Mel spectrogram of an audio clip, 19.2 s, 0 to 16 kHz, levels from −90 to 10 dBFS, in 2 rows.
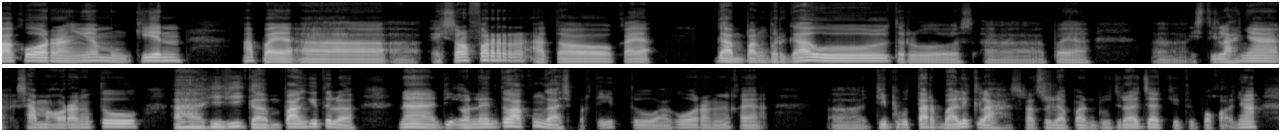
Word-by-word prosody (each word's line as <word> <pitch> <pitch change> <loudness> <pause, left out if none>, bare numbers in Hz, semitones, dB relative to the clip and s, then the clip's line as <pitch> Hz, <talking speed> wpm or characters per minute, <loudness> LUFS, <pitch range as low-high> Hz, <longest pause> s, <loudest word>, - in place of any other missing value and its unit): aku 140 +2 +4
orangnya 135 +2 +2
mungkin, 150 +3 0 0.5
apa 155 -4 +1
ya? 115 - +4
Eee, 105 -1 +1 0.3
e 115 - -13
extrovert 160 +4 +2
atau 115 0 0
kayak, 110 0 -1 0.4
gampang 125 -1 +2
bergaul 140 +2 +3
terus, 100 -2 -6
eee, 90 0 -13
apa 95 - -10
ya, 95 -1 -5 0.5
eee, 90 +1 -16
istilahnya 125 +3 -1
sama 120 0 -3
orang 120 +2 0
itu 145 -1 +3 0.3
haha 125 +1 +2
hihi 140 +4 0
gampang 130 +2 +3
gitu 145 +1 +1
loh 100 -7 +1 0.3
nah 130 -2 +4
di 120 -1 -4
online 135 +3 0
tuh 175 - +7
aku 165 +1 +3
enggak 110 -4 +1
seperti 130 +7 -12
itu 105 -3 -7
aku 95 +6 -10
orangnya 105 0 -5
kayak, 100 -4 -4 0.5
eee, 95 +1 -11
diputar 125 +1 -1
baliklah 120 -5 +1
180° 110 +3 -3
gitu 100 -1 -14
pokoknya, 135 +1 -3
120 Hz, 135 wpm, -24 LUFS, 110-135 Hz, 0.5 s, tuh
